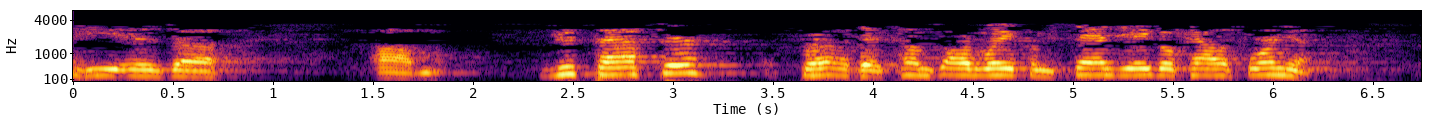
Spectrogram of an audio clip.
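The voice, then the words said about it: Hoarse, strained failing voice. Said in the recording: “losing my voice.”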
